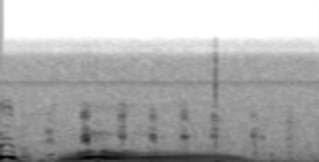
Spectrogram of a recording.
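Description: A woman's drawn-out voice call to a trotting pony: a short rising call, then a longer one that rises and slowly falls away, the kind of stretched-out voice command used when leading a pony at the trot.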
